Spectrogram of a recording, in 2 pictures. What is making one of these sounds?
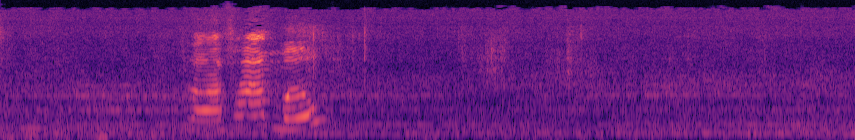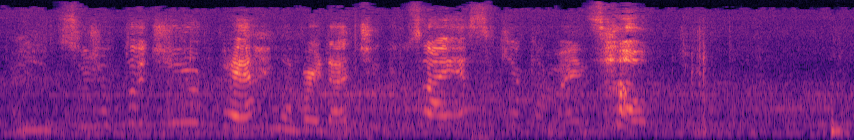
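A young woman talks.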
